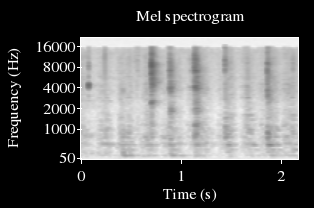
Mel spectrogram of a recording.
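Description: Small, irregular plastic clicks and light scraping, about half a dozen ticks, as a wire-harness connector is worked loose from its header pins on an old terminal's logic board.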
